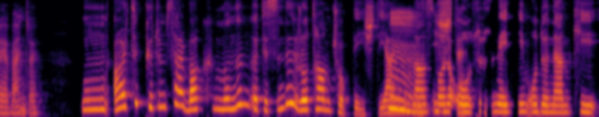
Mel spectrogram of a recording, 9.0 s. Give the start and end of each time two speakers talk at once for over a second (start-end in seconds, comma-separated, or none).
5.8-7.0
